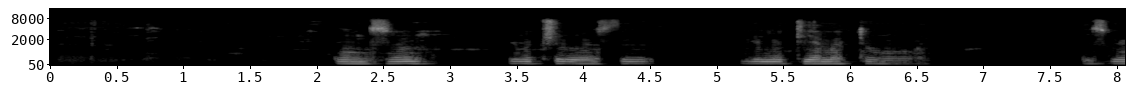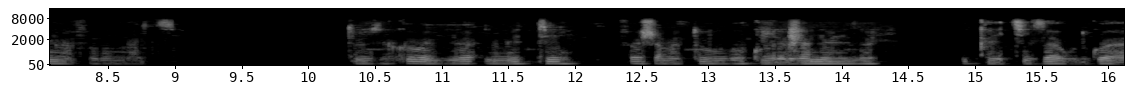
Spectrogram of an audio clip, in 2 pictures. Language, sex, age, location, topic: Kinyarwanda, female, 18-24, Nyagatare, health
